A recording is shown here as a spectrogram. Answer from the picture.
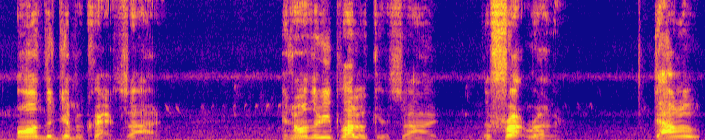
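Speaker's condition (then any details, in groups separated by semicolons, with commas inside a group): Slurred speech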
